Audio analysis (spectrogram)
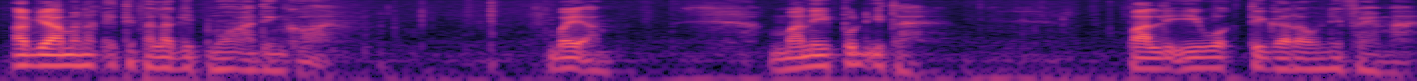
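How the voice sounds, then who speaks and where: A man's voice: sits low, normal speed, a little hiss or hum, close to an everyday voice. A man with an Ilocano accent playing a troubled office worker and protective older brother in a radio drama. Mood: concerned.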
